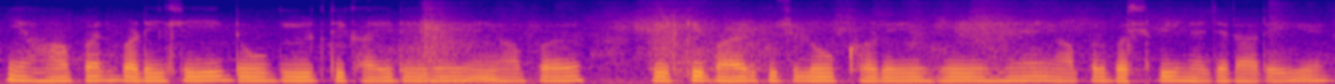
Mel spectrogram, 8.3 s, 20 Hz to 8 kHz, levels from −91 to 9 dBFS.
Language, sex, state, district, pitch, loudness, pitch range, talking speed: Hindi, male, Rajasthan, Jaipur, 145 Hz, -18 LUFS, 140-150 Hz, 195 wpm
